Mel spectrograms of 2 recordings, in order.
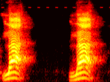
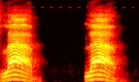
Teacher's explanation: Lips are relaxed, but with the P, they're tight,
